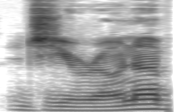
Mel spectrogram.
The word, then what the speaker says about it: Girona: this one it is Girona because it's in catalunia and in the catalon language G's are pronounced with like the soft G well I've learned something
